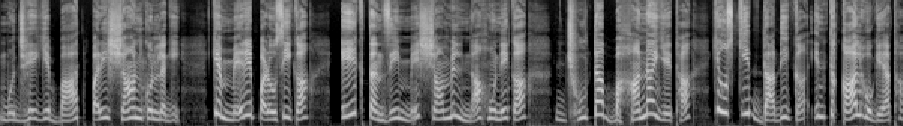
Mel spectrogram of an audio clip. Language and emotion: Urdu, disgusted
